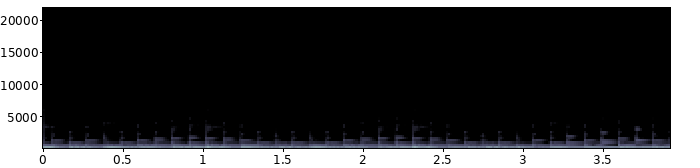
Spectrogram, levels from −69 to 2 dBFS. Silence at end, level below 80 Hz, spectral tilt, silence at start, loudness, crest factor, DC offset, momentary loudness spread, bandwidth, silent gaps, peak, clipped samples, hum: 0 s; -40 dBFS; -11 dB/octave; 0 s; -32 LUFS; 14 dB; under 0.1%; 4 LU; 5 kHz; none; -16 dBFS; under 0.1%; none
